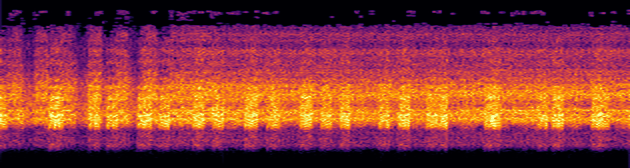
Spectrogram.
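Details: Cicadas in a Greek pine forest during midsummer give a loud, hissing, continuous buzz with regular pulsing beats; a clean recording without other animals or wind.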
